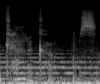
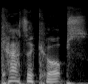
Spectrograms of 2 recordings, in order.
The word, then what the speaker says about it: catacombs: I have seen the catacombs. You mean catacombs, not catacups. Catacombs. They're not catacups. Catacombs. Catacombs. You know combs? I may not use one, but I know how to pronounce it.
